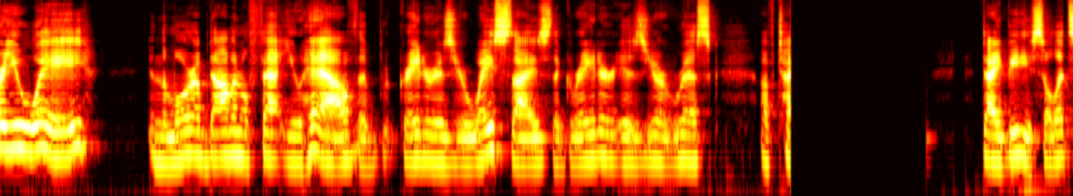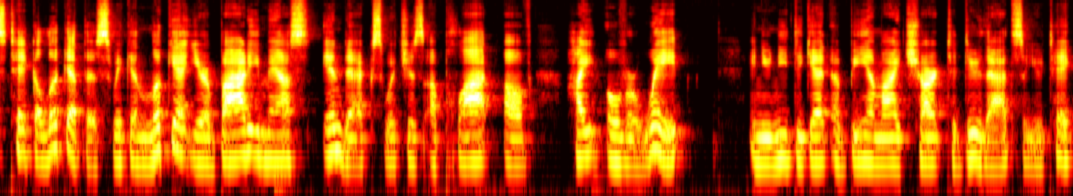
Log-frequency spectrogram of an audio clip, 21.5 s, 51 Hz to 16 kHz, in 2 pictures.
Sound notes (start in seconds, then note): 8.5 audio trails off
